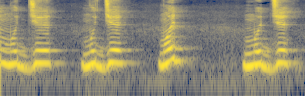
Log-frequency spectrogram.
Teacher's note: جیم ساکن ہے اور یہاں جیم کے اوپر ہم قلقلہ بھی ادا کریں گے۔ مجرمون پڑھیں تو پھر قلقلہ نہیں ہوا، ہم پڑھیں گے مج، یہ قلقلہ کی ساؤنڈ ہے۔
